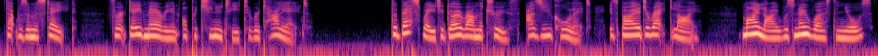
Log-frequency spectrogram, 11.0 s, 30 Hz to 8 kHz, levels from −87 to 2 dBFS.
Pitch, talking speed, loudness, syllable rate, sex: 215 Hz, 195 wpm, -19 LUFS, 5.7 syllables/s, female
